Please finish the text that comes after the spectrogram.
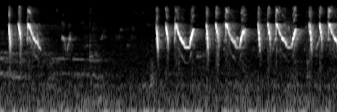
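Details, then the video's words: Captive-kept white-browed shortwing singing vigorously: a short burst of sharp whistles, a one-second pause, then a quick run of swooping down-up whistled notes; constant low hum behind. "GACOR IDOLA PARA SUHUU..BURUNG CIBLEK GUNUNG"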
